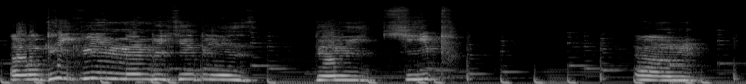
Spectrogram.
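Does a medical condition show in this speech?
Yes: cerebral palsy.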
